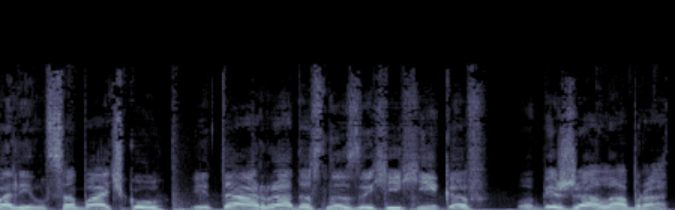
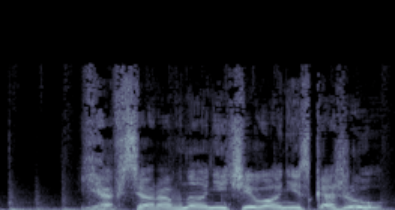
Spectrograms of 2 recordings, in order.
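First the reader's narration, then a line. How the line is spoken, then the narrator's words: Man's growl. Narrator (Russian): прорычал мужик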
